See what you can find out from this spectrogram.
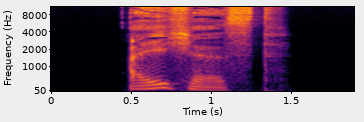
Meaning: second-person singular subjunctive I of eichen
- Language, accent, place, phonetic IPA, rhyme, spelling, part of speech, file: German, Germany, Berlin, [ˈaɪ̯çəst], -aɪ̯çəst, eichest, verb, De-eichest.ogg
